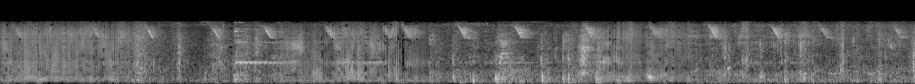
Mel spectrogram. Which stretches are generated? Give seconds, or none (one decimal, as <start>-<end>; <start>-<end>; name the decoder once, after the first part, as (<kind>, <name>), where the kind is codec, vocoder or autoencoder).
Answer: 0.0-1.3 (vocoder, BigVGAN v2); 2.8-4.3; 6.0-6.9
